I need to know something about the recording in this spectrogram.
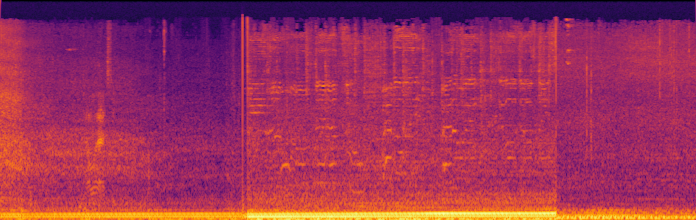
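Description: Pickup truck engine and road noise droning steadily inside the cab while driving. About four seconds in it suddenly gets louder for some five seconds, then drops back to the lower drone.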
